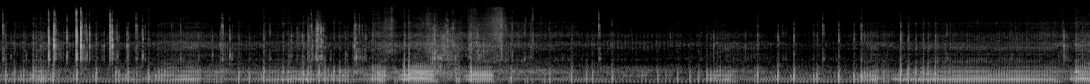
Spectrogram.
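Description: KTM Freeride 250R two-stroke dirt-bike engine running at low, uneven revs that rise and fall as the bike picks its way over rough ground. Sharp clicks and knocks come through about half a second in and again around five seconds in.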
